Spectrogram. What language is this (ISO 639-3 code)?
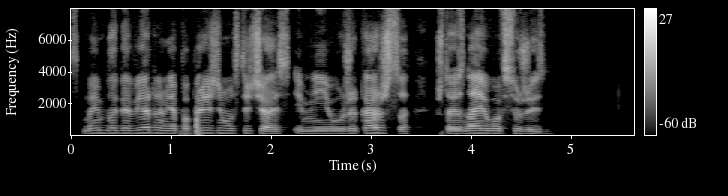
rus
